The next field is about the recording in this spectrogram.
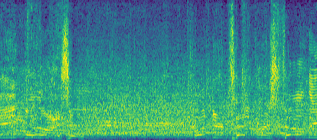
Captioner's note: audience cheers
